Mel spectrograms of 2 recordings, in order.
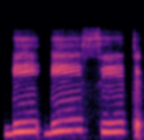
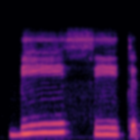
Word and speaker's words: visited: Visited, ¿no? Visited. Tiene tres sílabas.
